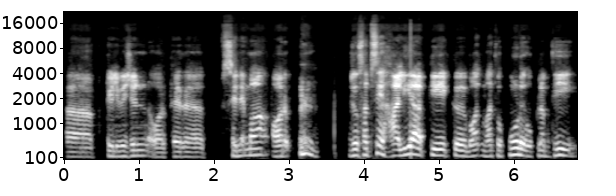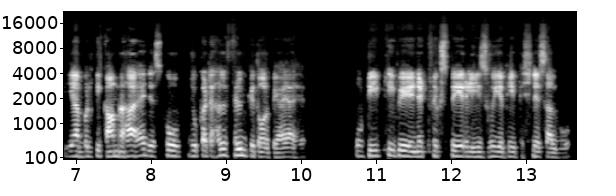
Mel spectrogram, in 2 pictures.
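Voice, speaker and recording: A man poses a long, carefully framed question to the guest. He speaks in a measured way at an ordinary pitch, with small hesitations along the way. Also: steady tone. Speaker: interviewer. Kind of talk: formal interview question.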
